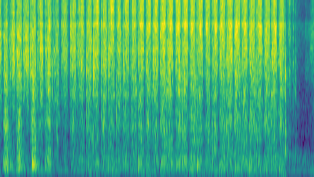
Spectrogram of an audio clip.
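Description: A scratch card being scratched off, rapid rhythmic rubbing strokes, close and continuous for a few seconds before stopping abruptly.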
